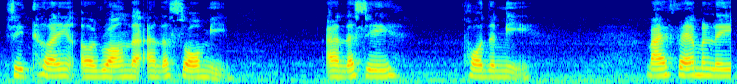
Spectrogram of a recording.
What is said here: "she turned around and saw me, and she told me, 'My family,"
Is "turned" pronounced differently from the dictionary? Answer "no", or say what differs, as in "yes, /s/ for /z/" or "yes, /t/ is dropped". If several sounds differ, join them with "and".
yes, /d/ is dropped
